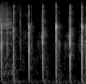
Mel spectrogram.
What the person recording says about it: you hear that little bead mixing up the oil in the in the pigment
